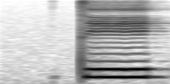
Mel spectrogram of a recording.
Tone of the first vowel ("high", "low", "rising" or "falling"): low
